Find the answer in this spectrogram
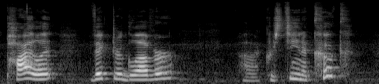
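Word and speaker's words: Koch: pilot Victor Glover, uh Christina Cook, name's pronounced Cook, experienced NASA astronaut, and Jeremy Henson.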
